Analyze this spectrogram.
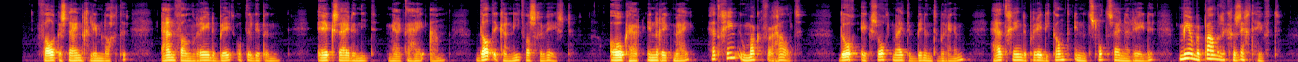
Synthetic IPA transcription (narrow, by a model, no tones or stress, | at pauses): fɑlˠkəstɛjnχlɪmlɑχtʰə | ɛnvɑnrejdəbejtʰɔb̚dəlɪpən | ɪksɛjdənit | mɛɹk̚tʰəɦɛjaːn | dɑtɪkəɹnitʋɑsχəʋejst | owkɦɛrɪnərɪkmɛj | hətχejnywmɑkəɹvərɦaːlˠt | d̥ɔχɪksɔχtmɛjtəbɪnəntəbrɛŋən | hətχejndəprejdikɑntʰɪnɦətslɔtsɛjnərejdə | mɪːɹbəpaːlˠdələkχəzɛχthejft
